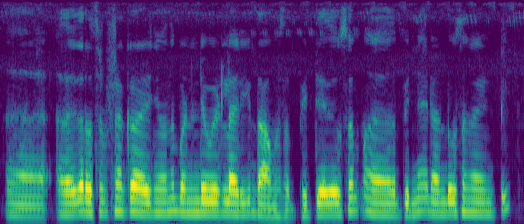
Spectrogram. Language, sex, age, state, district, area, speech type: Malayalam, male, 30-45, Kerala, Palakkad, rural, spontaneous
